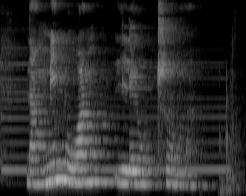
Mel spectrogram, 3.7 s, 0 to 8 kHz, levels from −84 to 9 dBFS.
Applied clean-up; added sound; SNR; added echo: none; Bowed string instrument; 18 dB; reverberation time 0.9 s.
